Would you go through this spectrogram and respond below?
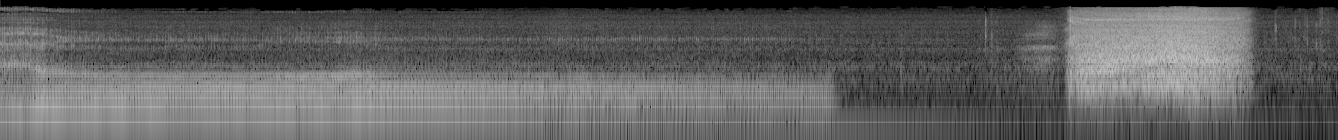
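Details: Kitten growling back at an older, dominant cat: a low, rough, sustained growl lasting about four seconds with a slight drop in pitch partway through, then a brief quiet gap and a sharp, harsh hiss-like burst.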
